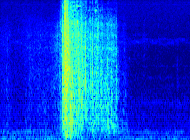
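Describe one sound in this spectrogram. A backpack drops onto a wooden floor with a thud.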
